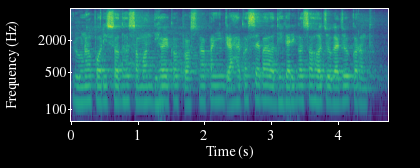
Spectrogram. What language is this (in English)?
Odia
